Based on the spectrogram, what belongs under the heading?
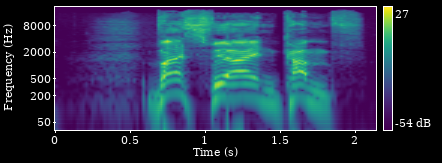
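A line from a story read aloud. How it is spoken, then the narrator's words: Stadium announcer calling out. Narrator (German): ruft der Stadionsprecher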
